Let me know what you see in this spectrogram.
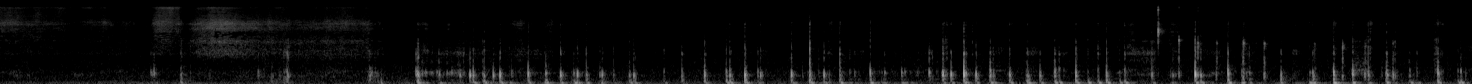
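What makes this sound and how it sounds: Long painted nails and fingertips scratch and tap the lid edge and sides of a medium red cardboard gift box with a lid, which seems to be empty. Soft, airy scratching fills the first four seconds. It gives way to a quick, uneven run of dry, hollow, low taps that die away almost instantly.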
